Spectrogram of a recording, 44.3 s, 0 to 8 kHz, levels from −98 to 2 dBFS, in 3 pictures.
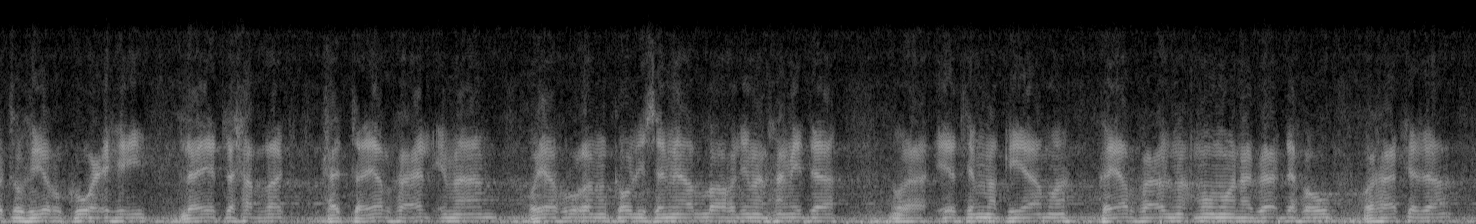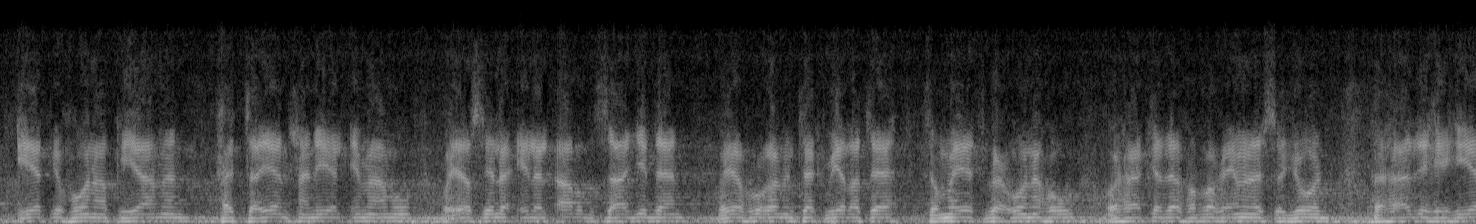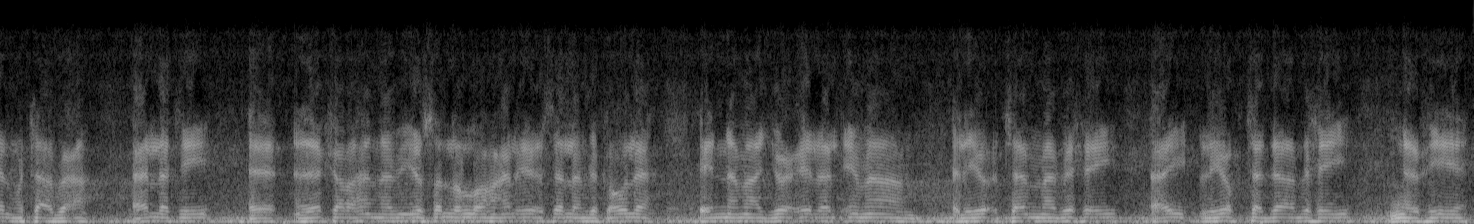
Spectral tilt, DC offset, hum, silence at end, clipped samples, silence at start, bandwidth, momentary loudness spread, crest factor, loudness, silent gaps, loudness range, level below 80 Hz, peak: -7.5 dB/octave; under 0.1%; none; 0 s; under 0.1%; 0 s; 7 kHz; 5 LU; 16 dB; -34 LUFS; none; 2 LU; -52 dBFS; -18 dBFS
